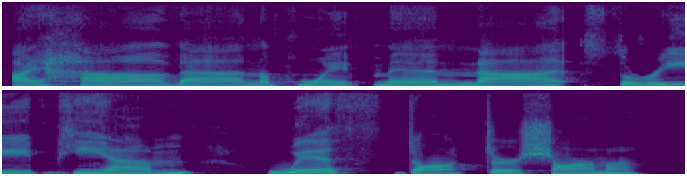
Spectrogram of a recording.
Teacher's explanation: when I combine appointment with my next word, I'm not going to pronounce that T because it forces me to take a pause.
